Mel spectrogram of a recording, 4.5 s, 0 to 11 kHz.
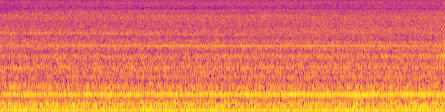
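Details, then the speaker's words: Older gas furnace, thermostat calling for heat: steady inducer motor hum with fixed whine, no ignition or burner whoosh, 3 blinks shown; pressure switch stays open because the exhaust vent is blocked. "okay any second now Ignasi should light up and the partnership turn on but nothing I'm getting three blinks already"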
